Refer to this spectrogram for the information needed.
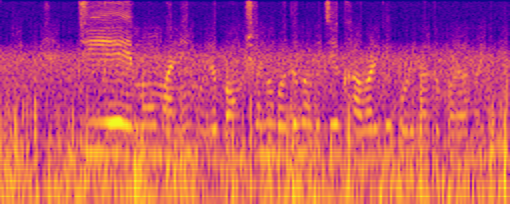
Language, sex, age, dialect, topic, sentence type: Bengali, female, 60-100, Northern/Varendri, agriculture, statement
